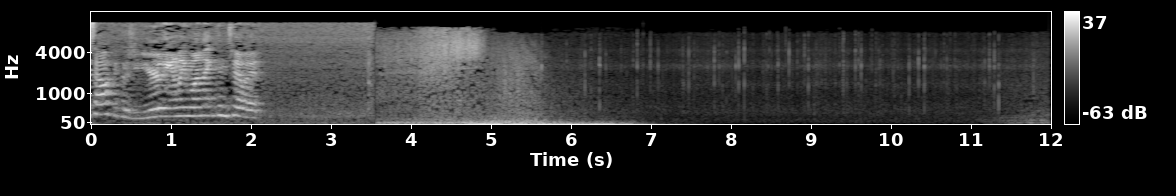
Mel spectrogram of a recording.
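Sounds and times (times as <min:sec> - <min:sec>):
low rush of flame: 0:02.3 - 0:12.0
fire crackles and pops: 0:03.3 - 0:12.0
low rumble: 0:03.6 - 0:07.1.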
